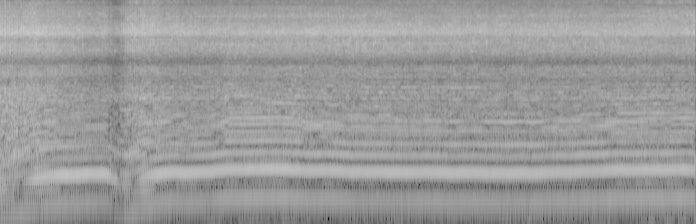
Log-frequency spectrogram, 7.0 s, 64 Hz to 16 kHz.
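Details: OS FS 91 Surpass 15 cc methanol four-stroke on what is probably a Graupner 14x7 prop, breaking in a new ring after a crash rebuild, near the end of the first tank; steady high buzz after a brief early dip, smooth and consistent, a healthy very-rich break-in run.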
